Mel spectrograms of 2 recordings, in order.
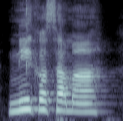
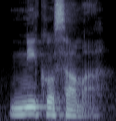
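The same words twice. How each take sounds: First: Name called out high and loud; big, raised-voice fangirl reveal; excited dramatic announcement. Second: Low, soft, reverent naming; hushed dramatic reveal. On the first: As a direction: proclaim the name with hype. Emphatic repeat of the reveal. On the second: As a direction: drop the name low and softly. Dramatic answer to own question. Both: Acted.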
